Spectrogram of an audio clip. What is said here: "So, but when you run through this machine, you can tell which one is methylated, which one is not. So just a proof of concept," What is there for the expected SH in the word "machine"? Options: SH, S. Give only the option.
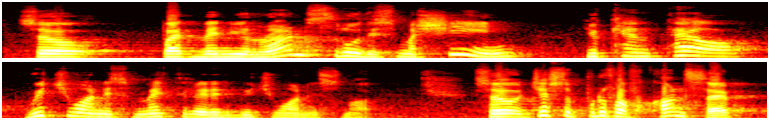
SH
